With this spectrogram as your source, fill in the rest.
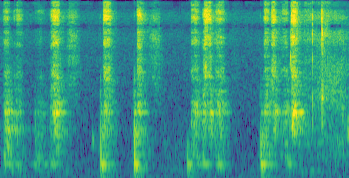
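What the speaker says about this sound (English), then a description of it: "I can write it down here if I want to" Pen or pencil strokes scratch across paper while working a long division sum, a string of close, quiet scribbles and taps in irregular bursts, with no talking.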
